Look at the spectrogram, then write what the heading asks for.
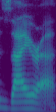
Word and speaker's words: Zyra: Myra Zyra. Is it Myra? No, it sounds like Myra, but with the Z.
